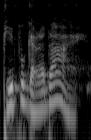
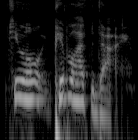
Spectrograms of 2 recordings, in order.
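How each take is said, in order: First: Softer mock pundit voice; Ben Shapiro impression. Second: Higher mock pundit voice; Ben Shapiro impression. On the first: Streamer mimics Ben Shapiro saying people gotta die, softly. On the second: Streamer mocks Ben Shapiro again, higher pitched. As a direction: parody him pitched up. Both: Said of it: "That's my Ben Shapiro voice".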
